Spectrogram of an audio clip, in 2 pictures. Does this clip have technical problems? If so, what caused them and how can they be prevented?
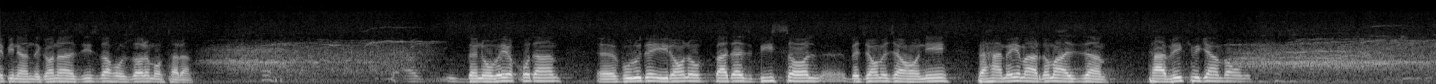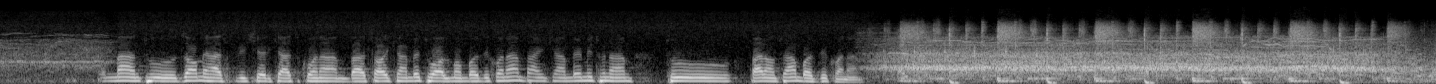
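No, there are no technical problems to report here.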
